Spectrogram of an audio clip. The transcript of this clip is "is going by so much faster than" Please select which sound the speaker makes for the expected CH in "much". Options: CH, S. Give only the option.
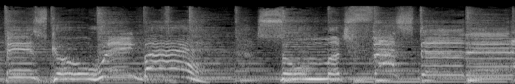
CH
